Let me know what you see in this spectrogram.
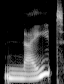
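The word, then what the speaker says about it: knight: I remember looking at the word night and thinking, "Why is there a K there? You don't even say it."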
